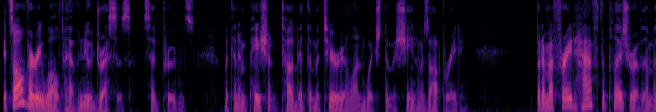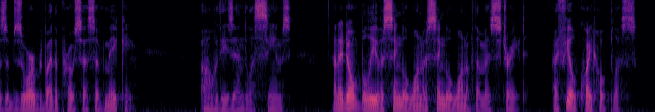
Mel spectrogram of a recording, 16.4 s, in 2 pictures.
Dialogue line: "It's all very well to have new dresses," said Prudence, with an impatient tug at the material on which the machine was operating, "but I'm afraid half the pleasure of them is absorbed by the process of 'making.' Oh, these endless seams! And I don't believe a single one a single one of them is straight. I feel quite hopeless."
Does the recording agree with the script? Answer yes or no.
yes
